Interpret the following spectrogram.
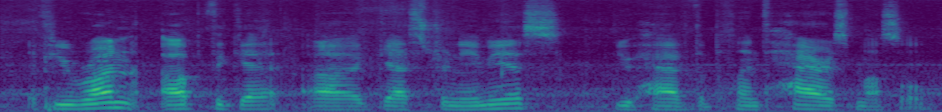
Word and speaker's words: gastrocnemius: So let me get the pronunciation right. Gastrocnemius.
